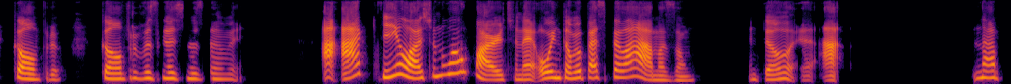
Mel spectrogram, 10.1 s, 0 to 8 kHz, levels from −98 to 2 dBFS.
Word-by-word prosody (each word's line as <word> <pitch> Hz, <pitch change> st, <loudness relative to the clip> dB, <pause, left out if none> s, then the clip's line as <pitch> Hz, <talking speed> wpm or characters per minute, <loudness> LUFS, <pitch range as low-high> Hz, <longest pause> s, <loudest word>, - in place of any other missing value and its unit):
Compro, 180 Hz, -3 st, +1 dB, 0.4 s
compro 200 Hz, +1 st, 0 dB
para 215 Hz, +2 st, -2 dB
os 200 Hz, -, -8 dB
cachorros 205 Hz, -2 st, -4 dB
também. 185 Hz, -2 st, -10 dB, 0.8 s
A -, -, +5 dB
aqui 280 Hz, -6 st, -1 dB
eu 340 Hz, -7 st, +5 dB
acho 230 Hz, +6 st, +3 dB
no 315 Hz, +4 st, -3 dB
Walmart, 370 Hz, -, +2 dB
né, 170 Hz, 0 st, 0 dB
ou 210 Hz, -, +2 dB
então 225 Hz, -2 st, 0 dB
eu 230 Hz, -, +2 dB
peço 225 Hz, -1 st, -1 dB
pela 250 Hz, +2 st, +2 dB
Amazon, 150 Hz, -2 st, -7 dB, 0.6 s
então 175 Hz, +3 st, -3 dB
é -, -, -16 dB
a -, -, +1 dB, 1.3 s
Na 235 Hz, +1 st, -1 dB
205 Hz, 135 wpm, -23 LUFS, 175-235 Hz, 1.3 s, A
